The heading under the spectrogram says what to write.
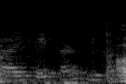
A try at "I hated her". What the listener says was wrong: I hated. No, you said hate, you didn't pronounce the last consonant. No, I hated.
